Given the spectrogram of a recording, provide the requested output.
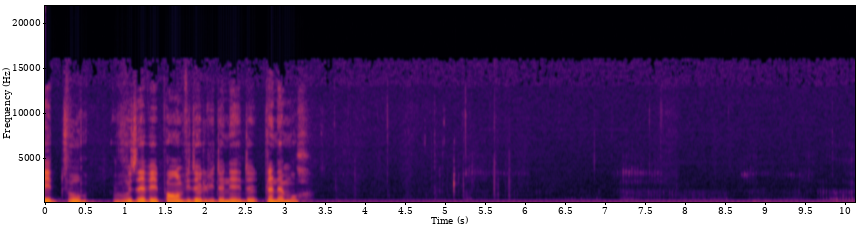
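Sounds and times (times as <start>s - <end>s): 
speech: 0.0s - 3.4s
cat purring: 4.6s - 10.1s.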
